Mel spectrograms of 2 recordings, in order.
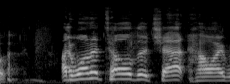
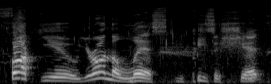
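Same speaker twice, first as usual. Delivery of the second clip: put-on fake angry tone; 2 semitones lower than usual. Retelling a reply to a friend's message: retelling own fake angry reply. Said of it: "reply back with just sheer anger and rage and threats".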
